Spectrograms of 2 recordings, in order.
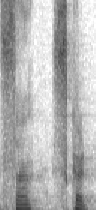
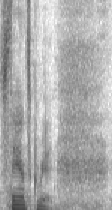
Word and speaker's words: Sanskrit: put it s between okay so it's called son skirt dumb Sanskrit them what's one meaning of Sanskrit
